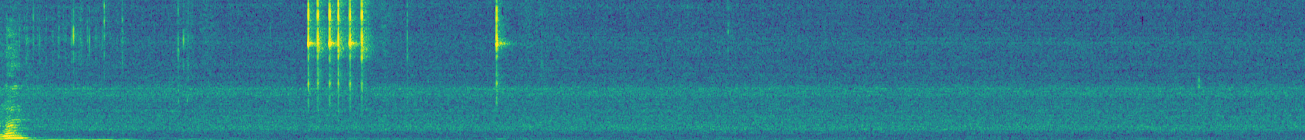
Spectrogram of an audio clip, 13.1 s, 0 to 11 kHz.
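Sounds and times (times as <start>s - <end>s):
computer keyboard clicks: 0.6s - 2.0s, 3.1s - 3.8s.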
